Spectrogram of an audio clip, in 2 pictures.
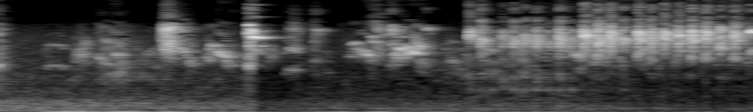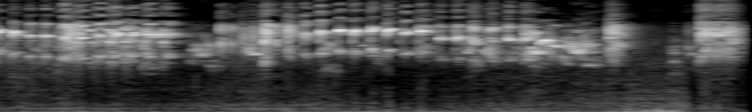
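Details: Lovebirds communicating: a few short squeaks open into a long, busy stretch of shrill overlapping chatter, pulsing rapidly, with a brief pause midway.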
